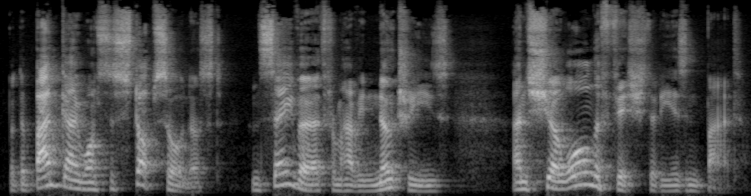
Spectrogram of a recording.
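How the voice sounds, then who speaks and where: A man's voice: medium pitch, bright, forceful tone. A man reading a children's story aloud in a dramatic storytelling style. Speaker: story reader.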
